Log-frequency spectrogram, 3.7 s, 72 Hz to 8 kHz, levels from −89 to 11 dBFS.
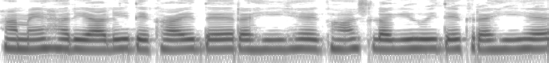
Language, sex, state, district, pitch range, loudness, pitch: Hindi, male, Bihar, Purnia, 205-215 Hz, -29 LUFS, 210 Hz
